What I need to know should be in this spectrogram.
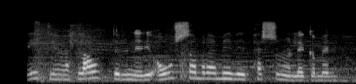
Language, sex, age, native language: Icelandic, female, 40-49, Icelandic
